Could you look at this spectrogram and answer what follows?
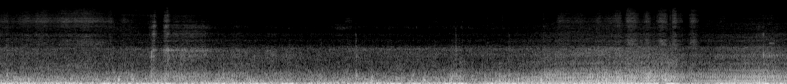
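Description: Motor scooter riding in traffic, heard through a microphone buried in the helmet lining: a steady, muffled low rumble of engine and wind.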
